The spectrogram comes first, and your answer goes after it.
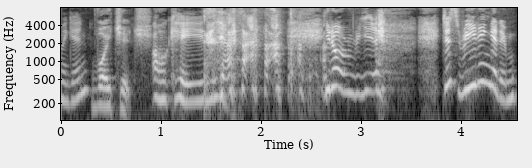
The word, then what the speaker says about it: Vujicic: Yes, but how did you pronounce the last name again? Vujicic.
